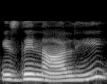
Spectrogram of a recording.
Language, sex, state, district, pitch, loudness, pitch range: Punjabi, female, Karnataka, Bangalore, 230 Hz, -12 LUFS, 200-245 Hz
